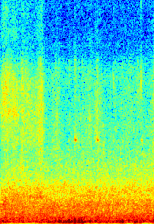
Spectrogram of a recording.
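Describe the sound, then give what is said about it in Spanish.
Steady wind rushing through foliage, a dense continuous hiss with soft low gusts swelling and fading, even in loudness, with no voices. “Hay un algo en el ulular, en, el sonido de las hojas, no sé, bastante tranquilizador.”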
